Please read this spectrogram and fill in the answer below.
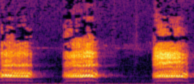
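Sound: american crows cawing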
